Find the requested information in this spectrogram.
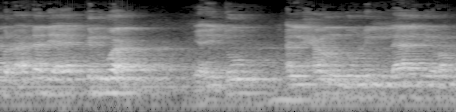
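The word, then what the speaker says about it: الحمد لله: ayat kedua yaitu Alhamdulillah cara membacanya di sini mesti hati-hati alhamdulillah di sini menggunakan huruf H Alhamdulillah jadi suaranya agak bersih alhamdulillahirobbilalamin Alhamdulillah Jangan dibaca dengan H kalau dibaca dengan hak Alhamdulillah orang kalau tidak perhatian terkadang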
